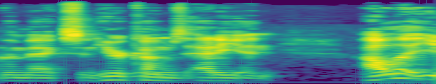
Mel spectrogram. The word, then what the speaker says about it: Etienne: Travis Etienne, am I pronouncing that correctly? – Etienne, yeah, I think so.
